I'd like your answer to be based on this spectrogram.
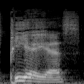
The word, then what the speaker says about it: Pasqualino: And I say her last name wrong, which is embarrassing. Pasqualino. I said it wrong, but it's Pasqualino.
